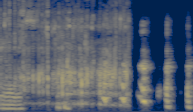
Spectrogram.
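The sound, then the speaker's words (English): A drink is poured into a glass in a steady splashing stream, then stops, followed by a few short separate gulps or clinks. “classic beverage break.”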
